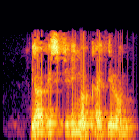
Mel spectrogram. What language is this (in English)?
Esperanto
